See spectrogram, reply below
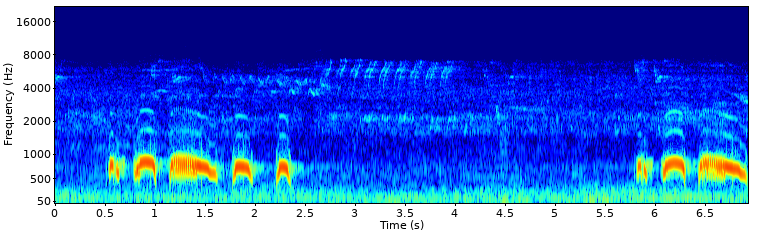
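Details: Spotted dove (cu gáy) cooing in a full sequence of call, urge and coo phrases, played to stimulate newly caught doves to coo; a quick run of five hollow mid-pitched coos, a pause, then three more with a longer drawn-out note.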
